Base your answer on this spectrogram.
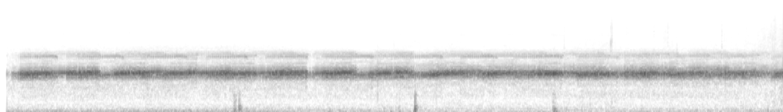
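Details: Natterjack toads calling loudly, a dense continuous rattling trill centred in the mid range with a strong overtone, several overlapping callers forming an unbroken chorus, a few faint clicks in the background.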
